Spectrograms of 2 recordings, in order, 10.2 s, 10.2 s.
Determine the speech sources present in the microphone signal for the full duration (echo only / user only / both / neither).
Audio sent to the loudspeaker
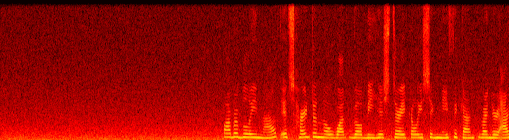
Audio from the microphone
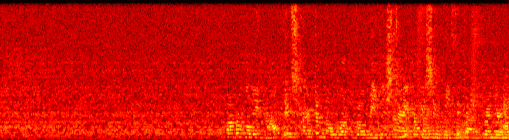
both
